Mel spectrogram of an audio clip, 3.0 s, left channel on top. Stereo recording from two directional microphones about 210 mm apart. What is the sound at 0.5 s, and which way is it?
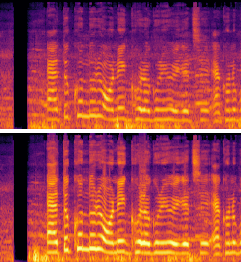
Speech, 35° right (ahead or behind).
